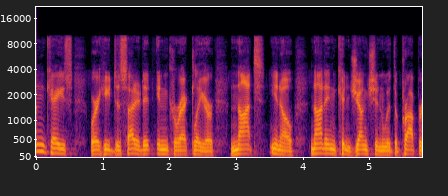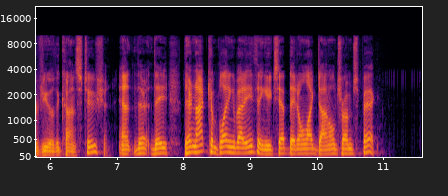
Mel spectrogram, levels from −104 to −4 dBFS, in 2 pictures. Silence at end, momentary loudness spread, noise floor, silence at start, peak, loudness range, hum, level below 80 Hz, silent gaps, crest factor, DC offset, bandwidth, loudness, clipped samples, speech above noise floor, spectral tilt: 0.75 s; 5 LU; -79 dBFS; 0 s; -8 dBFS; 1 LU; none; -60 dBFS; none; 18 dB; under 0.1%; 10.5 kHz; -27 LUFS; under 0.1%; 52 dB; -5.5 dB/octave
